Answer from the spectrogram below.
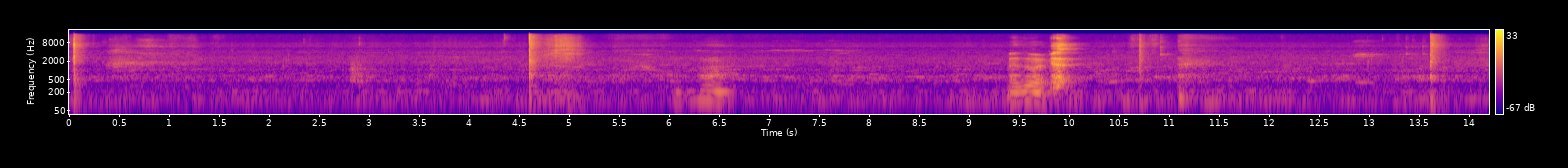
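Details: Several sharp, abrupt catch sounds at irregular intervals in a quiet room, consistent with hiccups; second part of a hiccups treatment video.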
